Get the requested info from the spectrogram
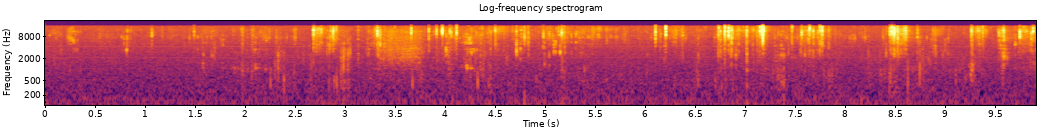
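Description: Person eating rice and fish by hand: chewing with wet mouth clicks and crackles, coming in scattered clusters, the first about three seconds in.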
